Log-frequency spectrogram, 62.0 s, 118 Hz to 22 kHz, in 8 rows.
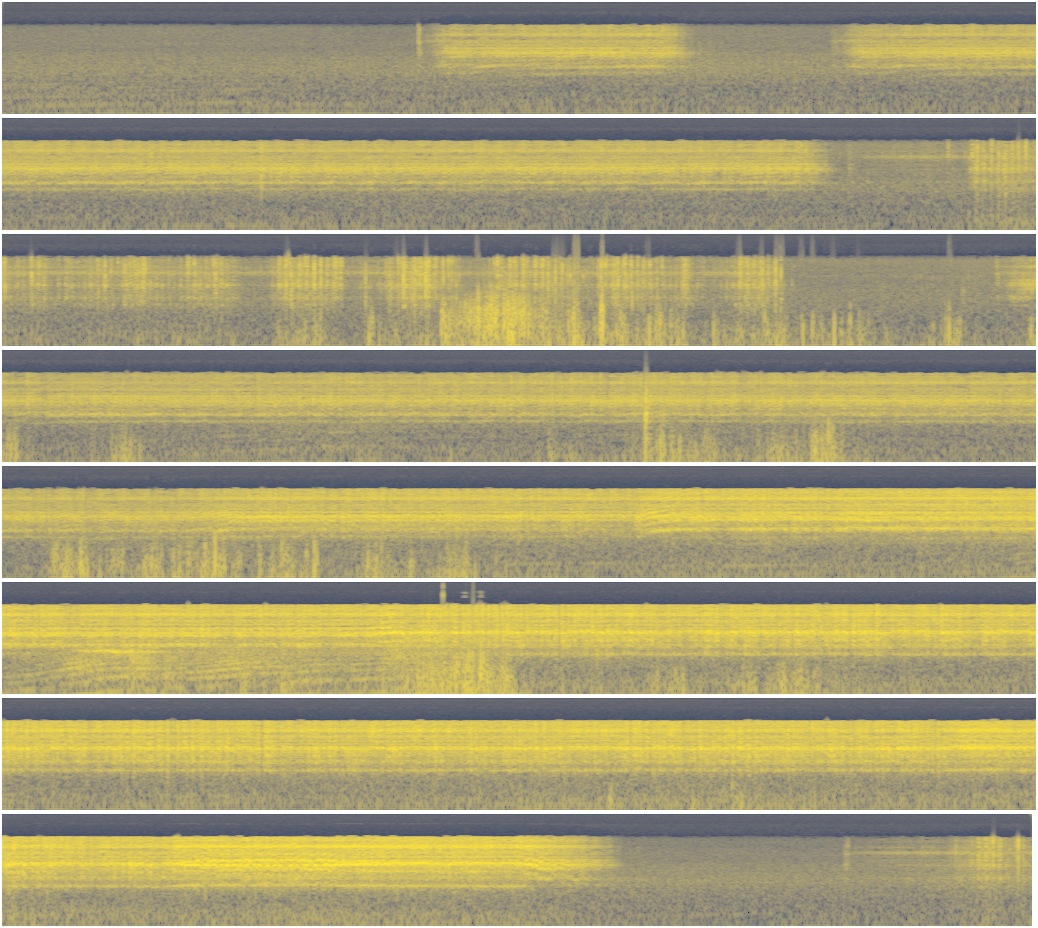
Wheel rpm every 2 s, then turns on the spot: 0, 20, 40, 50, 70, 70, 60, 20, 20, 20, 10, 30, 70, 70, 70, 70, 100, 120, 160, 160, 170, 190, 200, 200, 200, 200, 200, 200, 190, 30, 10.
14-22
